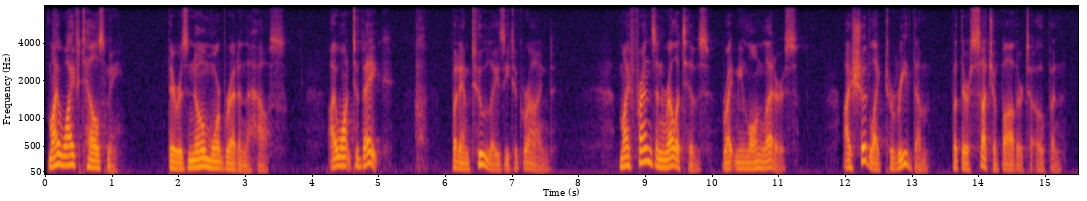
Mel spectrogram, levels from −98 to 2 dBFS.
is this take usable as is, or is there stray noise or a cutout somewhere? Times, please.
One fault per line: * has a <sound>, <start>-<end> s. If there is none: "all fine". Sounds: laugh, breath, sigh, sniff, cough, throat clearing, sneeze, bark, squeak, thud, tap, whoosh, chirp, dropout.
* has a breath, 5.5-5.8 s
